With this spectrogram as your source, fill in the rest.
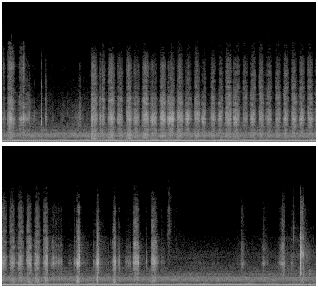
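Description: Seeds being rubbed with fine-grade sandpaper, a steady soft scratchy rasp with quick repeated strokes, close and quiet, over a constant low hum.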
